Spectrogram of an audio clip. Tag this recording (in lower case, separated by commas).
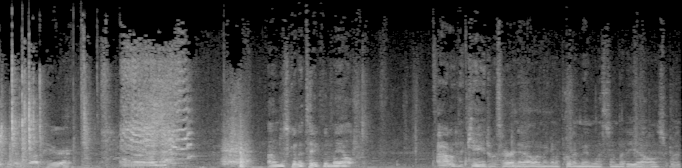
speech, inside a small room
